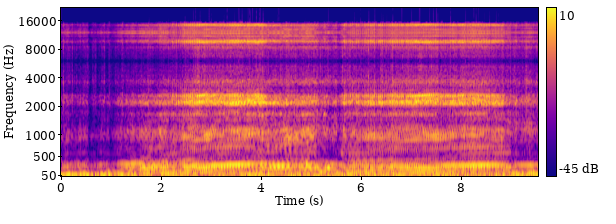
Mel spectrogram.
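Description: Air-cooled flat-six of a 1966 Porsche 911 with a 2.7-litre engine on PMO carburettors, heard from inside the cabin under hard acceleration. The revs climb, drop sharply at a gear change about five seconds in, then climb again.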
